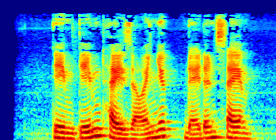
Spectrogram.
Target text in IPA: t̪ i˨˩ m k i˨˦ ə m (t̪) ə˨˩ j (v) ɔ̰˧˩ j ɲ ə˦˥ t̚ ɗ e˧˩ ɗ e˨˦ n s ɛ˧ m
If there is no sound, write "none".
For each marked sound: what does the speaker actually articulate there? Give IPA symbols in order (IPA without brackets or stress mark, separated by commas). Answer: t̪ʰ, z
